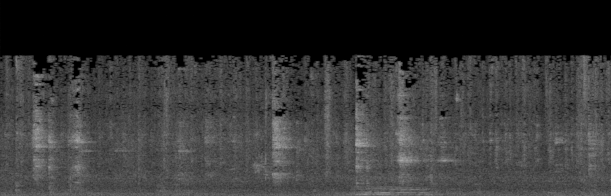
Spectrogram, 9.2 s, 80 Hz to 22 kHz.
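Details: Cattle gathered at Dhaka Agro in Bangladesh for Qurbani Eid 2024: one drawn-out, low, harmonic-rich moo about midway, set against a steady crowded din of voices and bustle.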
